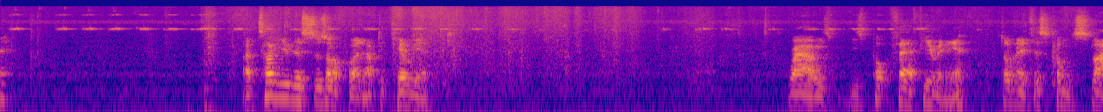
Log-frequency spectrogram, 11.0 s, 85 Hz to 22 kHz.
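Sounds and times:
cricket chirping: 0.0s - 5.6s, 6.2s - 10.2s
shredded paper rustling: 2.1s - 7.2s.

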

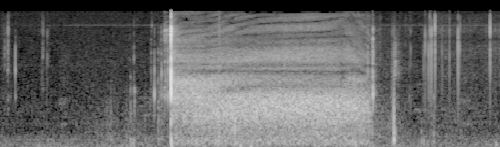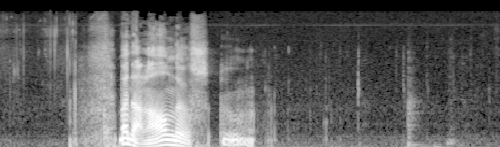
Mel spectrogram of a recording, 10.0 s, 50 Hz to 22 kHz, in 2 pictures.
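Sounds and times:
steady hiss: 1.6s - 4.4s.

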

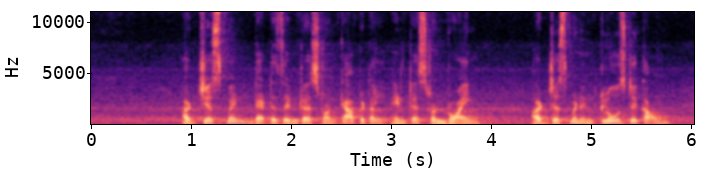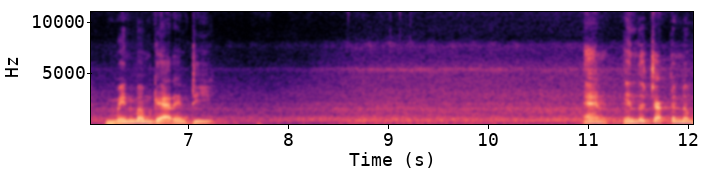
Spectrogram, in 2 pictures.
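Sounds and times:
low rushing hiss: 0.0s - 12.0s.

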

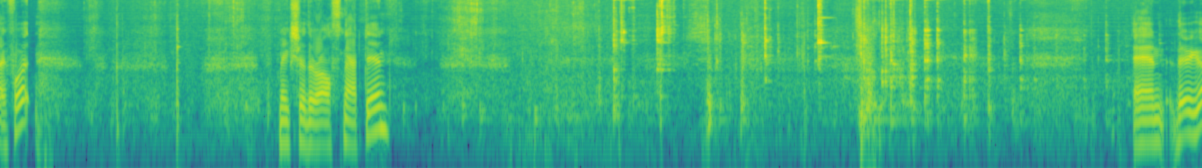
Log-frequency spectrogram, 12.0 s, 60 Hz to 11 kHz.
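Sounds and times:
metal table clicks and clinks: 7.6s - 10.1s.

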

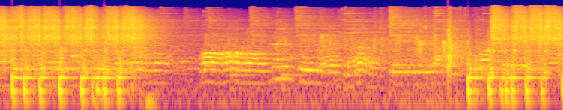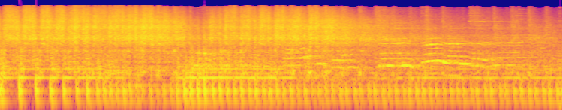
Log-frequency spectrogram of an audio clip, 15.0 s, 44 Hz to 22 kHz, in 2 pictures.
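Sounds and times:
rapid drum strokes: 0.0s - 2.4s, 6.2s - 15.0s
cymbals: 0.0s - 15.0s.

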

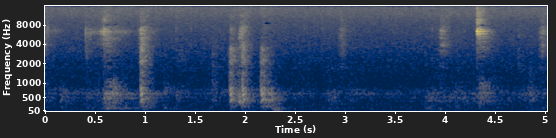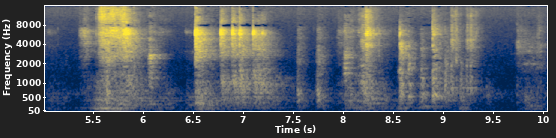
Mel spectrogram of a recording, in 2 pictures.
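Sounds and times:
plastic tapping wire rack: 5.4s - 9.5s.

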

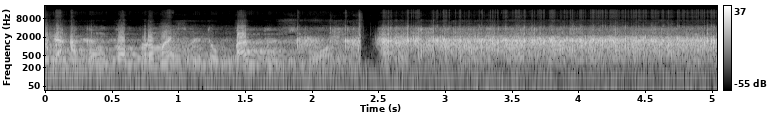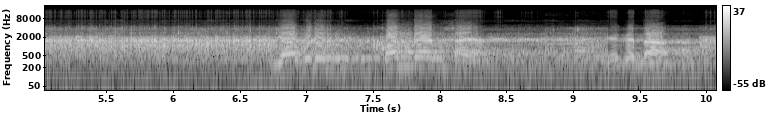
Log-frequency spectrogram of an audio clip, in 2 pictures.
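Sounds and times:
audience applauding: 1.8s - 10.0s.

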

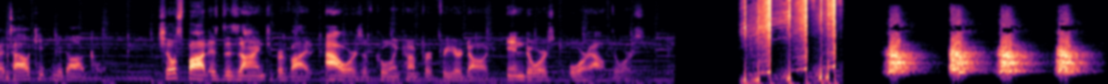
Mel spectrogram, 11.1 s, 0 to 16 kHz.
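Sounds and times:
dog barking: 8.8s - 11.0s.

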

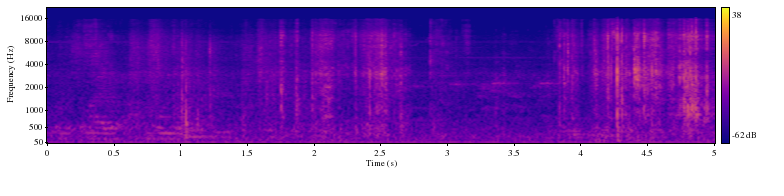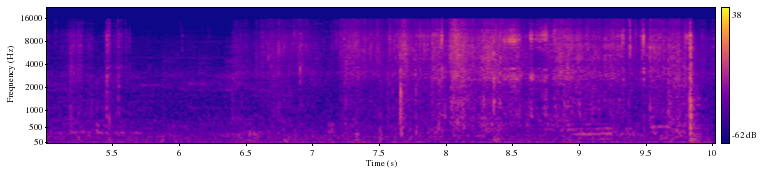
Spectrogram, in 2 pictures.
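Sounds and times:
paper box crinkling: 1.6s - 2.8s, 3.8s - 5.7s, 6.6s - 10.0s
fried chicken crackling: 3.8s - 5.8s, 6.4s - 10.0s.

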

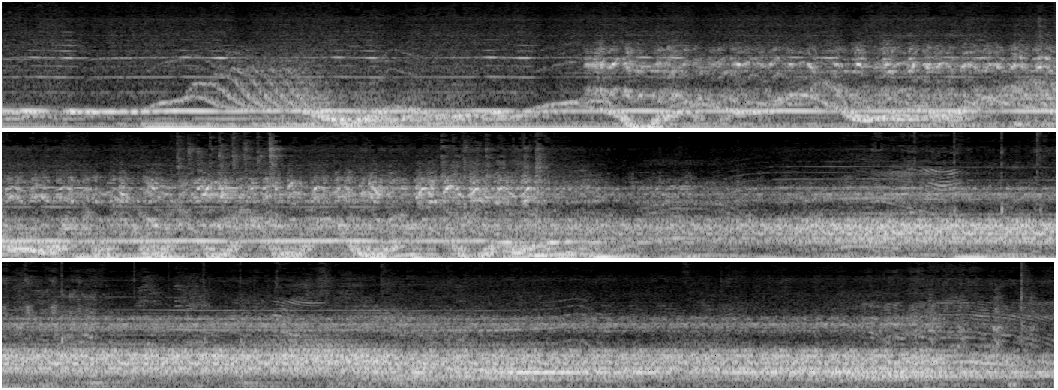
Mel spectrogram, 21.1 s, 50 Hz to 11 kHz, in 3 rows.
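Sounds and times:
deep bass: 0.0s - 20.1s
bending electric guitar lines: 0.0s - 21.0s.

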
